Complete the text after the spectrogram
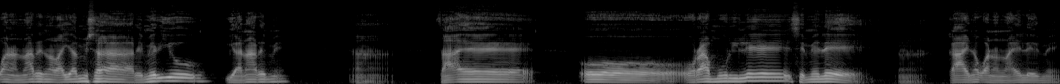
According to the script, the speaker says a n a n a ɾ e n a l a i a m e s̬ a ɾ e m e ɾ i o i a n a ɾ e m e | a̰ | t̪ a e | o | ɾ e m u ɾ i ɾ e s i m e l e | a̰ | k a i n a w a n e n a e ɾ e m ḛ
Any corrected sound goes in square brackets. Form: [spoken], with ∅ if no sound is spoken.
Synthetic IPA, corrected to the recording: a n a n a ɾ e n a l a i a m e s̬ a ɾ e m e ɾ i o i a n a ɾ e m e | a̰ | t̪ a e | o | ɾ [a] m u ɾ i [l] e s [e] m e l e | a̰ | k a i n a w a n [a] n a e [l] e m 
